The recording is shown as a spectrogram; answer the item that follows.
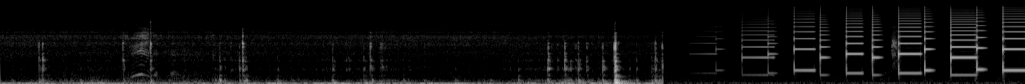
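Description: Meat frying in a pan over a camp burner, with scattered pops and crackles over a low rumble and a loud knock about six seconds in. The sound then cuts off, and music with a repeating electronic note pattern begins.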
